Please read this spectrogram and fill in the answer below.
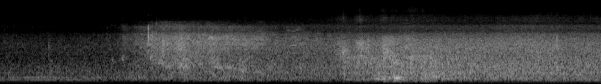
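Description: Ocean waves breaking on the beach: the rush of a wave builds about a second in, surges again a couple of seconds later, then slowly eases as the wash spreads out.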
